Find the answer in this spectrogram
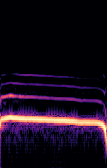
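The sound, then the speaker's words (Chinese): A human voice imitates a wolf howl, as the character Max in his wolf suit in a reading of Maurice Sendak's story Where the Wild Things Are: one long, loud, steady mid-pitched wail held for over a second, then briefly swooping down in pitch as it ends. “麦克斯学着狼叫。”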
